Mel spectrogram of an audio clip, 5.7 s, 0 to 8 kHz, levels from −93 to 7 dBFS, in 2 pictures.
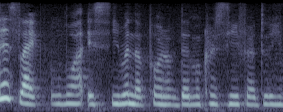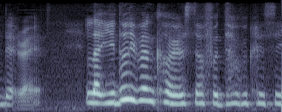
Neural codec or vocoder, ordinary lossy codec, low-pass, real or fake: codec, 16 kHz, 0.8 kbps, ZipCodec; none; 7.2 kHz; fake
